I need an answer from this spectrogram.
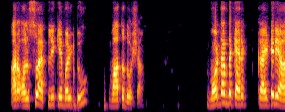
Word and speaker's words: vata: Vata, not as a vata. Pitta, not as a pitta. And kapha, not as a kapha. We have to pronounce it as our Sanskrit pattern, not the according to European style.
